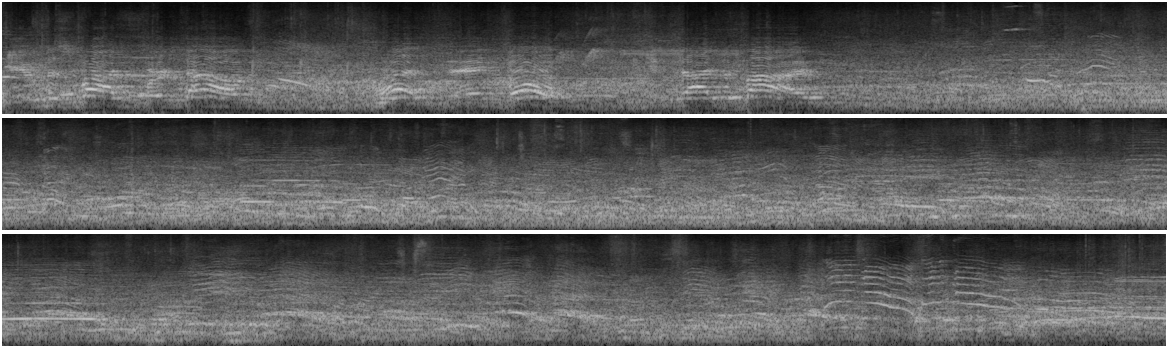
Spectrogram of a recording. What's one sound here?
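A crowd of people chatters and cheers around the listener.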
